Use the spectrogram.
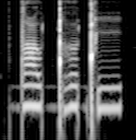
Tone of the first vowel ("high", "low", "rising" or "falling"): low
